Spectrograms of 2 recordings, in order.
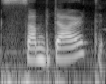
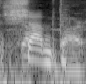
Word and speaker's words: shabd: Just remember it's not subdart, it's shabd.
